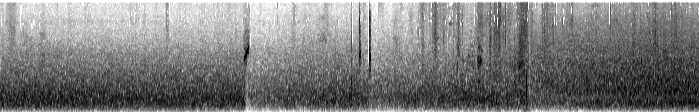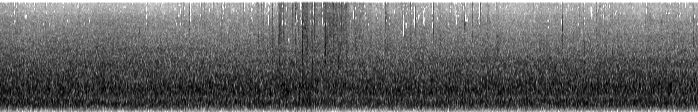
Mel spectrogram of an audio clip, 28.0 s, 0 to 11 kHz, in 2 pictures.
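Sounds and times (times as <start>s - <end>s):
surf washing on beach: 7.6s - 27.9s
dog splashing through water: 8.4s - 14.9s, 17.5s - 26.0s.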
